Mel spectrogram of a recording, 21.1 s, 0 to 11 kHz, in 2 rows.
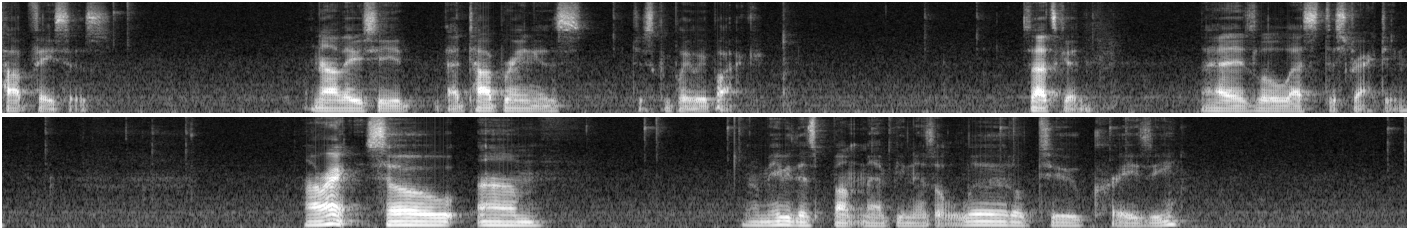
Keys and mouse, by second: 7.2 middle click, 8.6 middle click, 12.7-14.0 drag, 14.0 Tab, 15.4 click.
